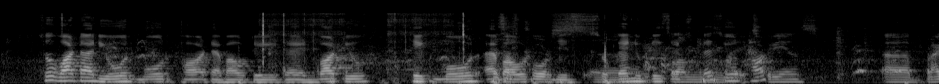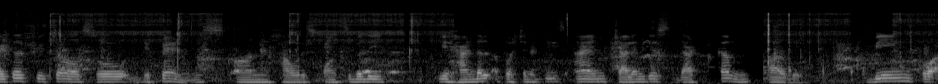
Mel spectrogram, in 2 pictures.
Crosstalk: present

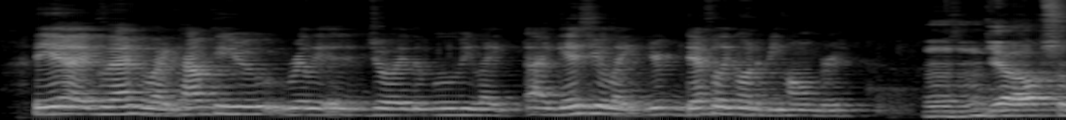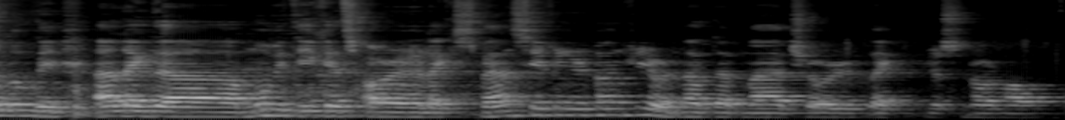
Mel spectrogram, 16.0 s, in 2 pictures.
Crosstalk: none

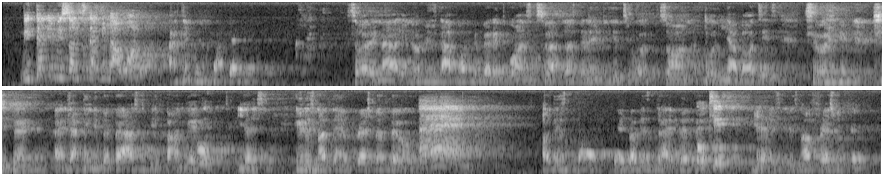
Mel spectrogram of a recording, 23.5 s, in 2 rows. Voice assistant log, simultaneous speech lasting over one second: none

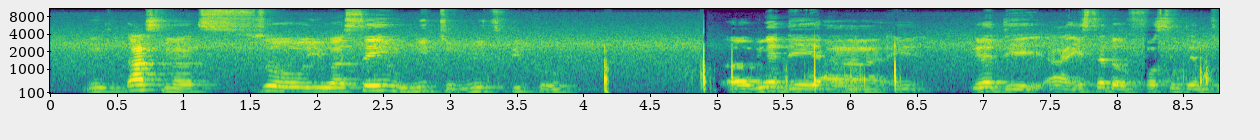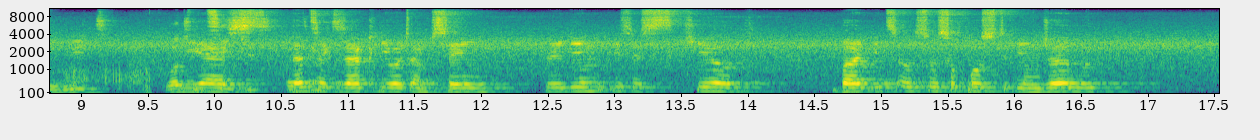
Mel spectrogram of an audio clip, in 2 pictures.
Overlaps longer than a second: present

